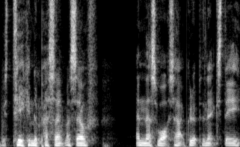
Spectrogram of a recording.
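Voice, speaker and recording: Somewhat breathy, a man speaks at medium pitch with a Scottish accent. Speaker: podcast host. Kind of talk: casual monologue.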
